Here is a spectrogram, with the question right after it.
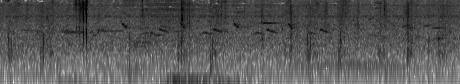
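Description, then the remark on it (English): Horse hooves clip-clop in a steady walking rhythm, with faint bird chirps scattered in the background and no voices. The horse is coming after being whistled for. “In fact, time to whistle for the horse.”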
